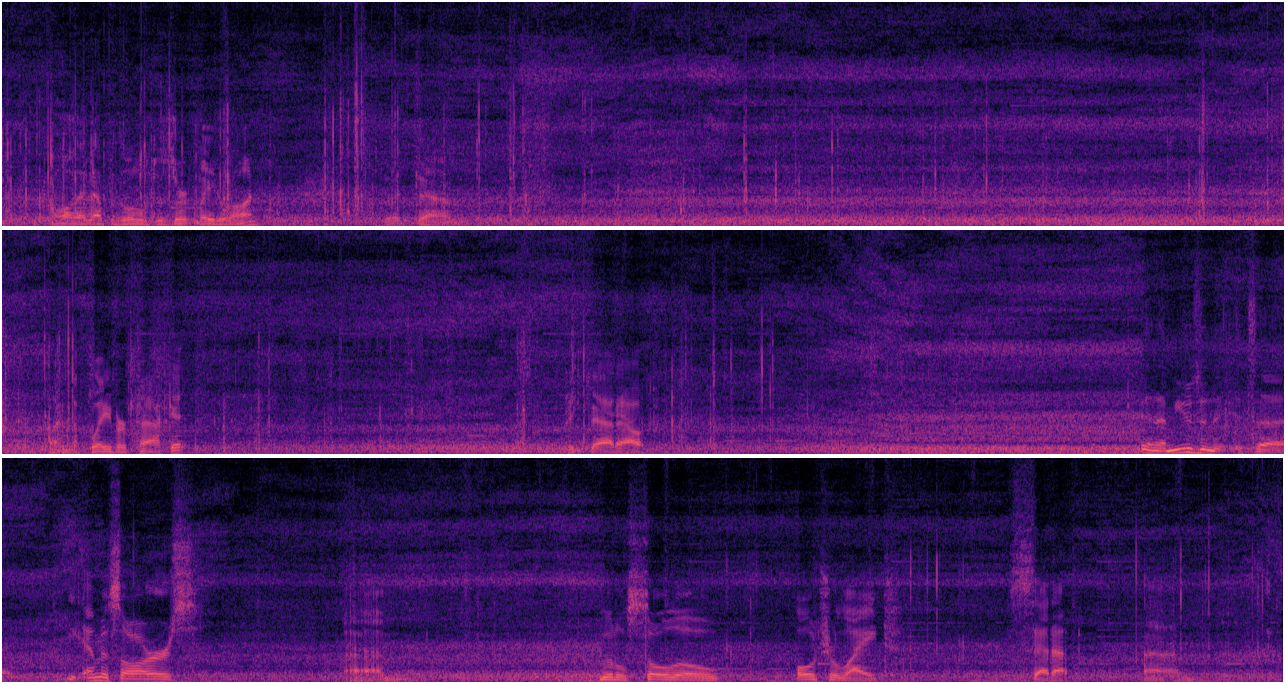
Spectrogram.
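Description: An older man talks calmly close by.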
